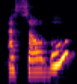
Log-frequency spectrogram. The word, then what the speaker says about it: الثوب: As-sawbu. Yeah. Sin or shin? Nay, this is sa.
